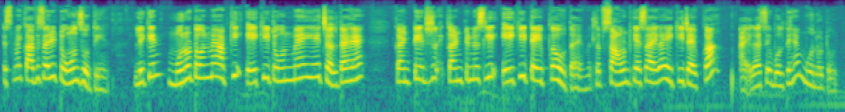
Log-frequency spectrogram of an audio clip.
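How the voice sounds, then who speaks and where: A woman teaching a science class online, explaining in Hindi mixed with English terms, asking and answering her own questions and reading definitions out slowly. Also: sits high, pushed and bright.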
